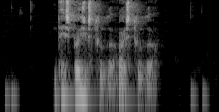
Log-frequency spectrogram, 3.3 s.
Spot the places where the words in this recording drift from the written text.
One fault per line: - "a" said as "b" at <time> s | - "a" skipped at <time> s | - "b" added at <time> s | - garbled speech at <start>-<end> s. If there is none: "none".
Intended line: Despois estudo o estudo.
none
